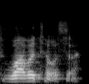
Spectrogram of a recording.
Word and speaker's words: Wauwatosa: Wauwatosa.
